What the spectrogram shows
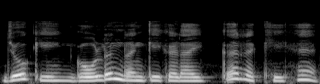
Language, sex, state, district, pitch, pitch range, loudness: Hindi, female, Chandigarh, Chandigarh, 180 Hz, 170-210 Hz, -14 LUFS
